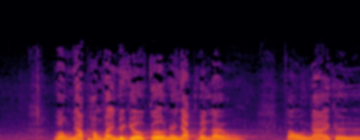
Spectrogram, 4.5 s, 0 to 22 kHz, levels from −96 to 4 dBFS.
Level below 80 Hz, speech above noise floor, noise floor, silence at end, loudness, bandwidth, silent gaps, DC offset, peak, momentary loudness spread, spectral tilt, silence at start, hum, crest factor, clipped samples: -42 dBFS; 29 dB; -50 dBFS; 0 s; -22 LUFS; 14.5 kHz; none; under 0.1%; -6 dBFS; 12 LU; -7 dB/octave; 0.65 s; none; 16 dB; under 0.1%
